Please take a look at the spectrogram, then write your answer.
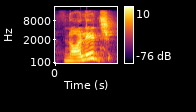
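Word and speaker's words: knowledge: नॉलेज नॉलेज जो शब्द है, नॉलेज शब्द में के साइलेंट होता है।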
